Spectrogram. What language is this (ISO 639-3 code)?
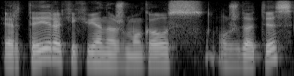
lit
